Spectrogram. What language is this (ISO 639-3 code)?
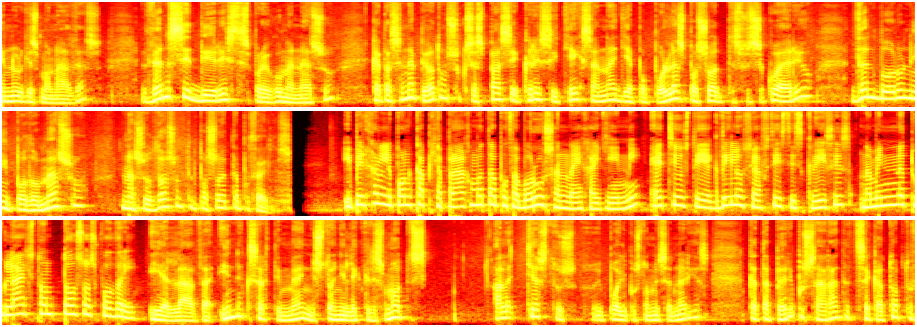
ell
